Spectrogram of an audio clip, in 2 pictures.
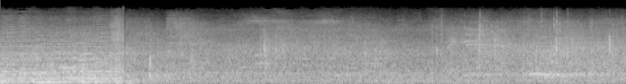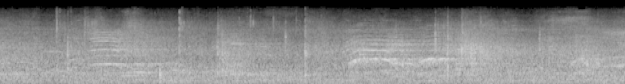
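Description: Background music cuts off about a second in, giving way to the live sound of an ice hockey game in an indoor rink: high-pitched shouts and calls from the players and the hall, with skates and sticks on the ice and occasional thuds.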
